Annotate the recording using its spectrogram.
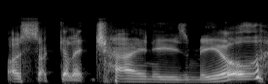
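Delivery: booming, drawn-out theatrical quote, rising high at the end; slow, loud, mock-grand exclamation; imitating arrest-video guy. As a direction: boom it out with grand outrage, stretching every word. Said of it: "I don't know why he fucking talks like that".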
